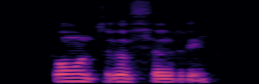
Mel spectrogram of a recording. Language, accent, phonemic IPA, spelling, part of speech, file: French, Canada, /kɔ̃.tʁə.f(ə).ʁe/, contreferez, verb, LL-Q150 (fra)-contreferez.wav
- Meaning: second-person plural future of contrefaire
